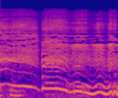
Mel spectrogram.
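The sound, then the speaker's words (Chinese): An old woman cries in a drawn-out, wailing voice that wavers up and down in pitch, with a brief catch of breath early on before the sobbing moan continues unbroken. “大娘，你别哭了，当心你自己的身体啊！”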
